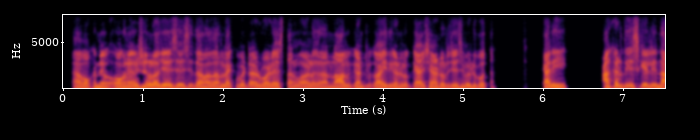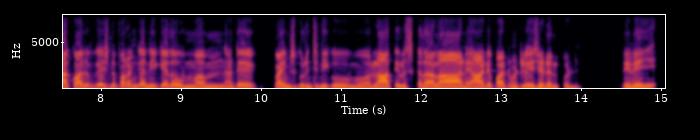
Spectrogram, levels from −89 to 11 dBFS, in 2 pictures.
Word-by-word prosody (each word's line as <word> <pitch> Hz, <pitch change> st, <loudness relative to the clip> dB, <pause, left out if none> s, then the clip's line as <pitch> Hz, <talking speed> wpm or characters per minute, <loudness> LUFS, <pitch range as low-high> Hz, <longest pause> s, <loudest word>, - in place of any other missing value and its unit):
ఆహ్, 195 Hz, 0 st, +1 dB
ఒక 185 Hz, -, -9 dB
నిమ 210 Hz, -, +1 dB
ఒక 205 Hz, -, +3 dB
నిమిషంలో 230 Hz, +1 st, +3 dB
జేసేసి 220 Hz, +2 st, +1 dB
ధనాధన 220 Hz, 0 st, +2 dB
లెక్కబెట్టి 220 Hz, +3 st, -3 dB
అక్కడ 210 Hz, -4 st, -1 dB
పడేస్తాను. 195 Hz, +3 st, -2 dB
వాళ్ళు 195 Hz, -1 st, -1 dB, 0.3 s
4 190 Hz, -1 st, +1 dB
గంటలకో, 185 Hz, +2 st, -4 dB
5 185 Hz, -, -2 dB
గంటలకో 185 Hz, +1 st, -4 dB
క్యాష్ 185 Hz, 0 st, +1 dB
హ్యాండోవర్ 180 Hz, -1 st, -1 dB
జేసి 185 Hz, +4 st, -2 dB
వెళ్ళిపోతాను. 195 Hz, -3 st, -4 dB, 0.6 s
కానీ, 240 Hz, +2 st, +5 dB, 0.6 s
అక్కడ 245 Hz, +3 st, +1 dB
తీసుకెళ్ళి, 255 Hz, 0 st, 0 dB
నా 225 Hz, -, +9 dB
క్వాలిఫికేషన్ 240 Hz, 0 st, 0 dB
పరంగా 235 Hz, +1 st, 0 dB
నీకేదో 225 Hz, +1 st, -1 dB
హ్మ్. 200 Hz, -, -3 dB
హ్మ్. 185 Hz, 0 st, -3 dB, 0.2 s
అంటే 215 Hz, +3 st, -1 dB, 0.4 s
క్లైమ్స్ 195 Hz, 0 st, 0 dB
గురించి 210 Hz, -1 st, -3 dB
నీకు 180 Hz, -2 st, -4 dB, 0.5 s
లా 175 Hz, -, +7 dB, 0.2 s
డెలుసు 195 Hz, -4 st, -4 dB
కదా! 195 Hz, +3 st, +2 dB
లా 180 Hz, -, +6 dB, 0.2 s
అని 190 Hz, 0 st, -1 dB
ఆ -, -, +5 dB
డిపార్ట్‌మెంట్‌లో 200 Hz, -2 st, -1 dB
ఏశాడనుకోండి. 145 Hz, -9 st, -3 dB, 0.6 s
నేనేం 205 Hz, +5 st, +1 dB
చే 215 Hz, -, -3 dB
205 Hz, 165 wpm, -21 LUFS, 185-225 Hz, 0.6 s, నా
